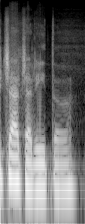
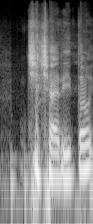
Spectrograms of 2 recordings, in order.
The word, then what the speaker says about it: Chicharito: Um, let's get back to He's going to say Chacharito. Chicharito. You said it wrong first off, but uh does he he doesn't play no more.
